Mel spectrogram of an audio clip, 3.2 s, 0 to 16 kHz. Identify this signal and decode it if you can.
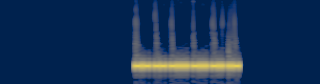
Morse code, heard as a keyed tone, about 79 wpm, 690 Hz. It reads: KM6BDU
